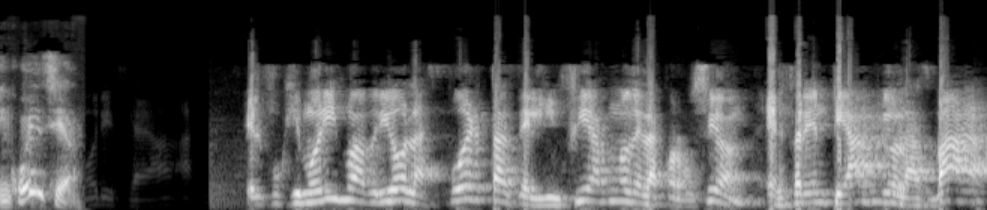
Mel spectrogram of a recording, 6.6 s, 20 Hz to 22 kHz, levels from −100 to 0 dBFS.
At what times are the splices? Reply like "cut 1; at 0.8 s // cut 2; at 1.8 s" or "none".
none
